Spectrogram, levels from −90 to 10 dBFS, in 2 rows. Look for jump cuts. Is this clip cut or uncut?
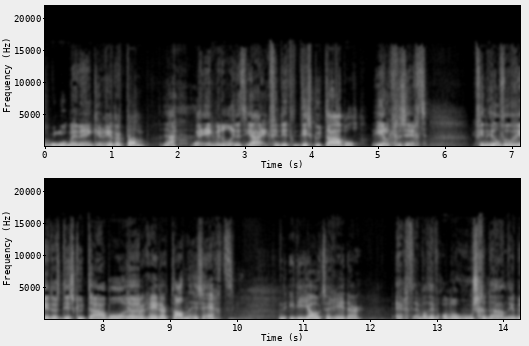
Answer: cut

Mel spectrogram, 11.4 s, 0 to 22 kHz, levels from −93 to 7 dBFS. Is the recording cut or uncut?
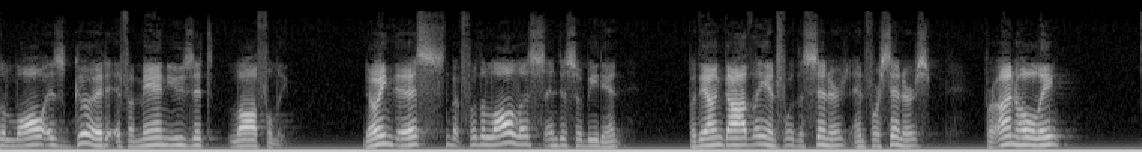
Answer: cut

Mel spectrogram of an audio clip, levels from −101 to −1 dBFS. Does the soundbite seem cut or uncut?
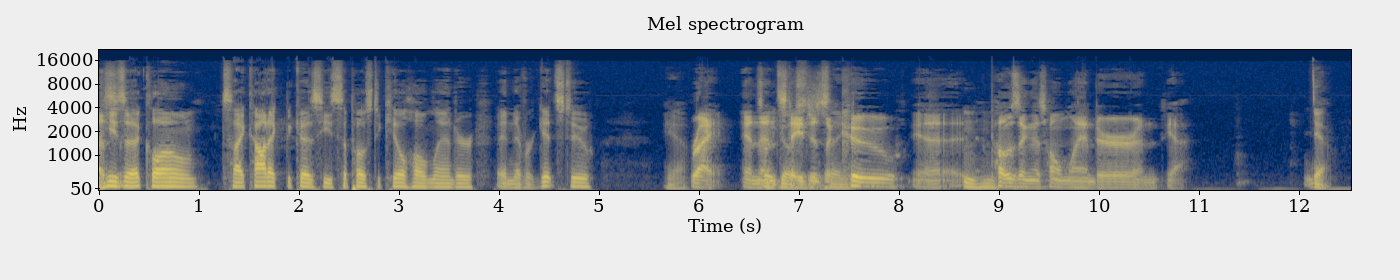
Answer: uncut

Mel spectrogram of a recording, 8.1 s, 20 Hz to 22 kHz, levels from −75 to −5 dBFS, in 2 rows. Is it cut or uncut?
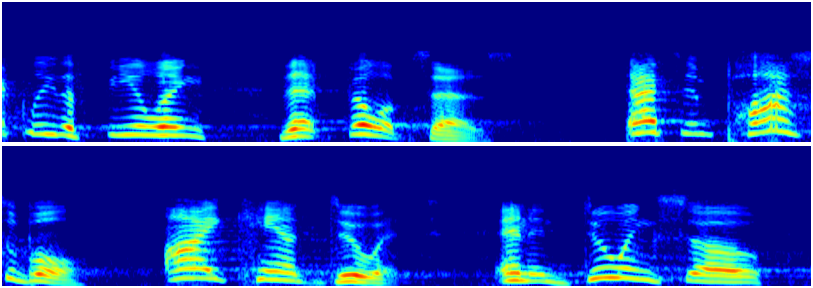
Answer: uncut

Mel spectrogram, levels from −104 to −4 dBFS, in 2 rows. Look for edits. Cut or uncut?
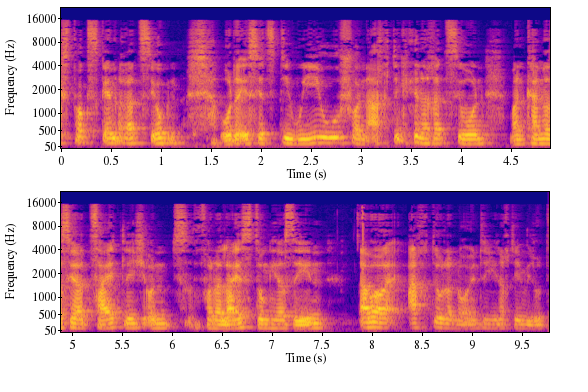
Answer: uncut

